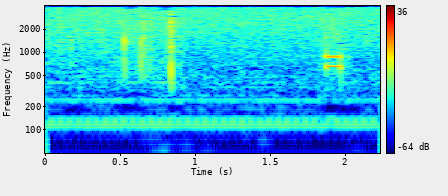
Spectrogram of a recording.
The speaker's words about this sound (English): Wait for the beep.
